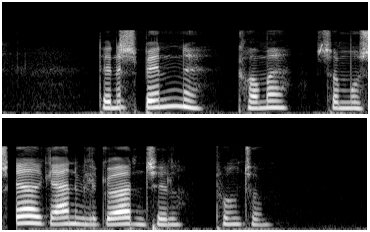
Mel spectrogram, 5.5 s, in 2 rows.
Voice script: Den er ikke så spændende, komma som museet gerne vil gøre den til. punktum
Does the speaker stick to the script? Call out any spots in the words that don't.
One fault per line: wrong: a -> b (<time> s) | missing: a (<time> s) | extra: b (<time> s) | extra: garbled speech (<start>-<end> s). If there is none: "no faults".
missing: ikke (0.9 s)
